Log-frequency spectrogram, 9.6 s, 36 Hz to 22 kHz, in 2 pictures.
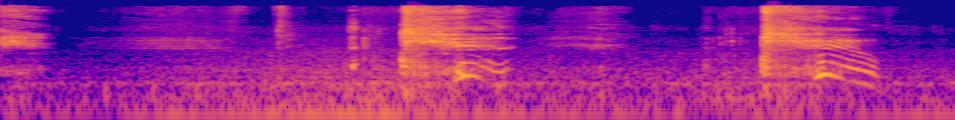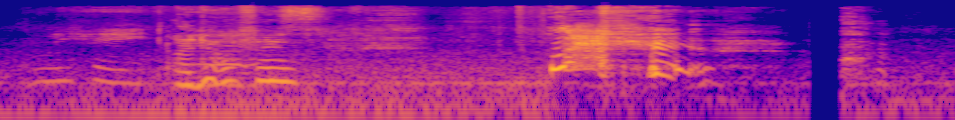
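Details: Nasal swab COVID-19 tests in girls, from a compilation: several sudden, uncontrollable reflex sneezes in quick succession with brief voice sounds between them, set off by the swab.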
